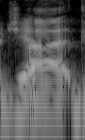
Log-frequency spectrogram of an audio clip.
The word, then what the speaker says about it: GIF: Not a GIF, your GIF? – The actual guy that created him came out and said it's pronounced GIF.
